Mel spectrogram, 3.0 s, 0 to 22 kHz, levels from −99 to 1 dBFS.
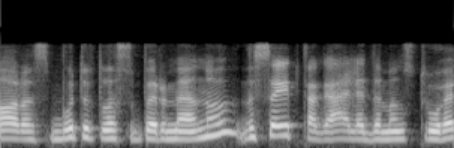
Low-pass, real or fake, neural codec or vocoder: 7.2 kHz; fake; codec, 16 kHz, 0.8 kbps, ZipCodec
